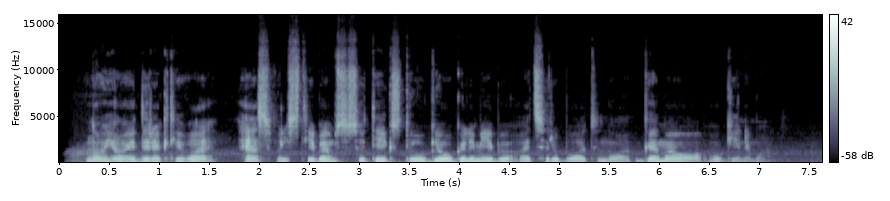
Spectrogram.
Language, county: Lithuanian, Tauragė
